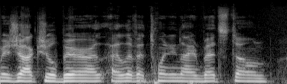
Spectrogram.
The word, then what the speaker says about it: Gilbert: so thank you j-a-c-q-u-e-s last name is Jill Bears spelled like Gilbert g-i-l-b-e-r-t hi my name is Jacques jul bear I live at 29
